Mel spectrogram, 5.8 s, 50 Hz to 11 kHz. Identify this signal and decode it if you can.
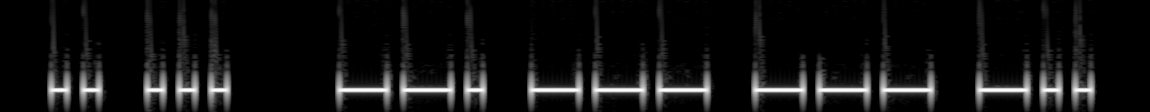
Morse code, heard as a keyed tone, about 16 wpm, 700 Hz. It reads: IS GOOD
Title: Sentences from Top 1000 Words - Review Part 4 - 15wpm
